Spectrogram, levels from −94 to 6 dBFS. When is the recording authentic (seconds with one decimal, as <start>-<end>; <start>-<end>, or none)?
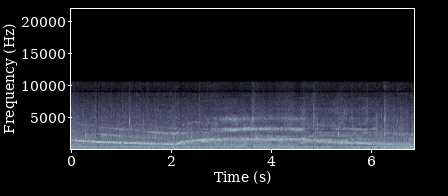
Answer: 0.0-2.6; 6.1-6.9

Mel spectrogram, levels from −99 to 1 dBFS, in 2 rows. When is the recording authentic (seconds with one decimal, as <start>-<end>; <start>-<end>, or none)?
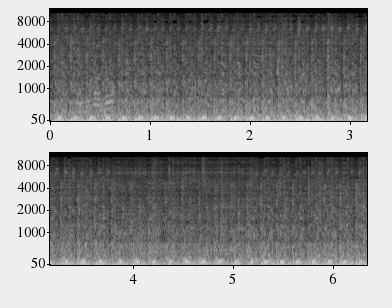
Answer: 0.0-3.8; 5.2-6.3

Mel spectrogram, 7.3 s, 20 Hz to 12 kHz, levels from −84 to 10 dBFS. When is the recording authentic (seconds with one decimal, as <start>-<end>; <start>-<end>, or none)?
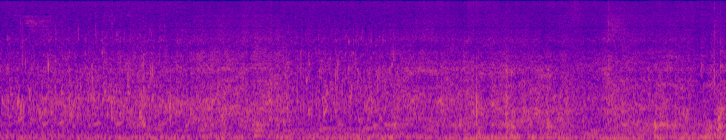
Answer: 0.0-1.9; 2.8-4.0

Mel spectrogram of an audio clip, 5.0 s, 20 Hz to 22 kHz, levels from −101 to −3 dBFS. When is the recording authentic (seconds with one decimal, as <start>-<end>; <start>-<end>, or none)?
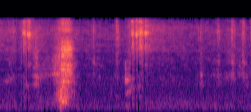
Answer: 0.0-5.0

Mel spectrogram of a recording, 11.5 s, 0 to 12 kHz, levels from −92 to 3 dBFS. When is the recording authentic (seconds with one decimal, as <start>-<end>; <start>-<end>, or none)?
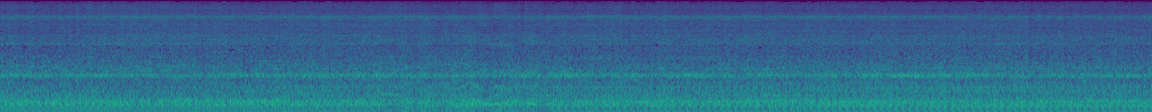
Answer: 0.0-3.8; 5.5-11.5

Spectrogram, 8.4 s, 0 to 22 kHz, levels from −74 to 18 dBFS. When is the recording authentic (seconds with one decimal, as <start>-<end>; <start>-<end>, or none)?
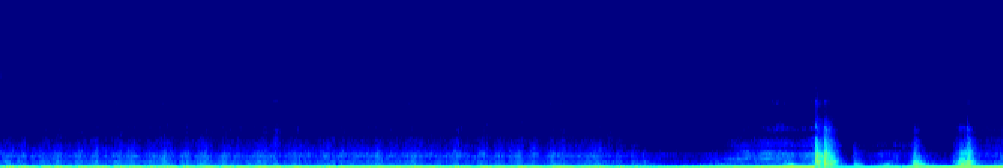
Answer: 0.0-5.4; 7.5-8.4

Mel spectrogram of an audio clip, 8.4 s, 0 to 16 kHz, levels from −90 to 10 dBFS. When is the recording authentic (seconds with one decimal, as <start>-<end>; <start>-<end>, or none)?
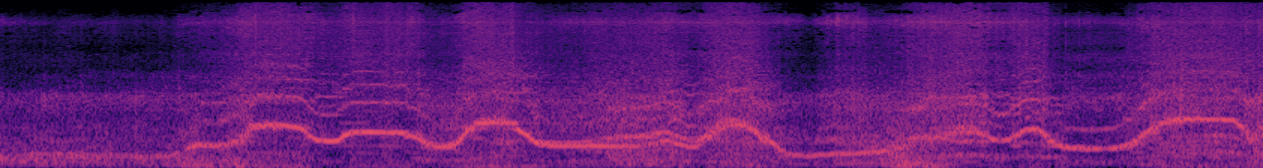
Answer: none

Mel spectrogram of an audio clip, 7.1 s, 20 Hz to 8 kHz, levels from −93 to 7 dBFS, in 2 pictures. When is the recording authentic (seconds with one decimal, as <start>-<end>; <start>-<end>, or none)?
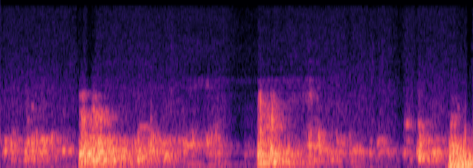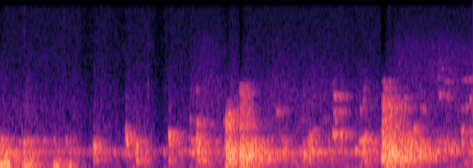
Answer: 0.0-1.4; 2.4-7.1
